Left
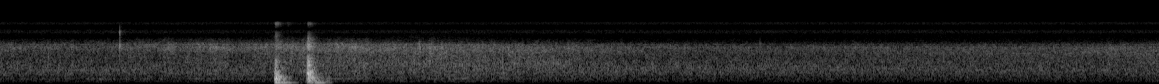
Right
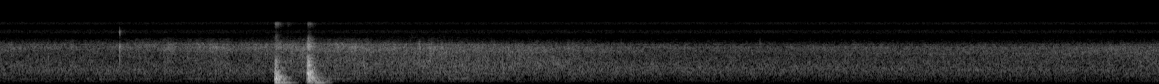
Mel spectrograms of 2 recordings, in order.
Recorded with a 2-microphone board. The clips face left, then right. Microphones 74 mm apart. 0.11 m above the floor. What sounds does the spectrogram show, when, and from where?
1.2 s a finger snap: 30° right (ahead or behind)
2.7 s knocking: 5° right (ahead or behind)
